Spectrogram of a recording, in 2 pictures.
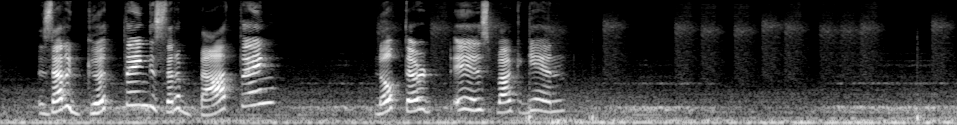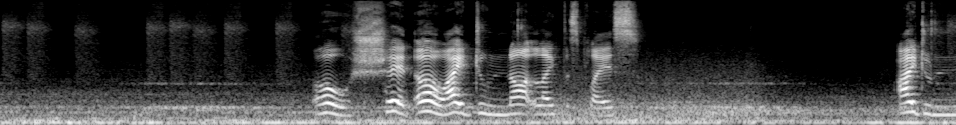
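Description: A young woman speaks with animation, close to a headset microphone.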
